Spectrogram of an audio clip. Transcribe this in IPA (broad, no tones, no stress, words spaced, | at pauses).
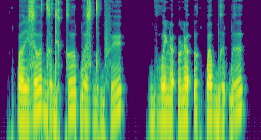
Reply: k͡pəi̯zɯ d̪ɯd̪ykɯ ɓɯzd̪əbfy | bʱui̯ɳəʔuɳə ʔɯ k͡pə bɨ ɓɨ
